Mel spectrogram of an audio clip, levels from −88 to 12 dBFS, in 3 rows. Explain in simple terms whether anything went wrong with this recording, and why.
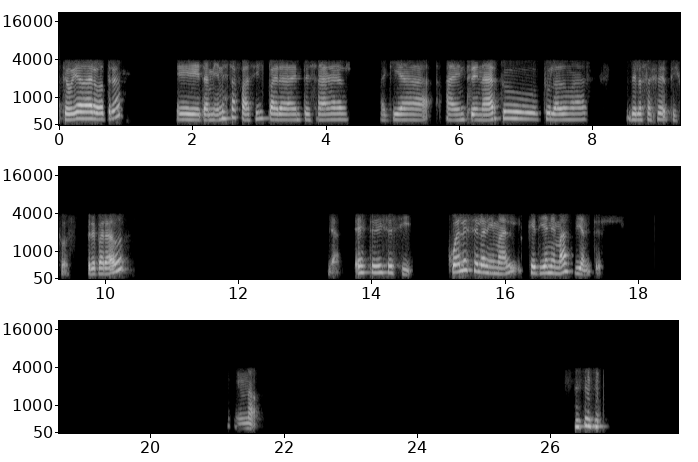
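Three short ticks and two brief smears interrupt this speech recording.

The ticks, at 3.05, 18.25 and 26.79 seconds, are bit error spikes. A single digital value got corrupted, so the waveform jumps for an instant and snaps straight back. At 18.25 s the damage covers two neighbouring samples rather than one. What sets these apart from ordinary clicks or crackle is that each one is a lone, razor-thin tick with no connection to what is being said, and nothing around it is affected.

The smears at 6.13 to 6.22 seconds and 8.77 to 8.81 seconds are VoIP packet loss concealed by the speech codec. Chunks of the call never arrived, about 40 ms at the first spot and 20 ms at the second. The decoder filled each gap by stretching the last bit of voice it had into a fading buzzy tone or coloured noise. Unlike a tick, this lasts a noticeable moment, and the voice sounds weak or distorted for a short while after the real audio resumes.

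Underneath all of this, the telephone-style Speex codec lends the whole clip a narrow, lightly processed sound.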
